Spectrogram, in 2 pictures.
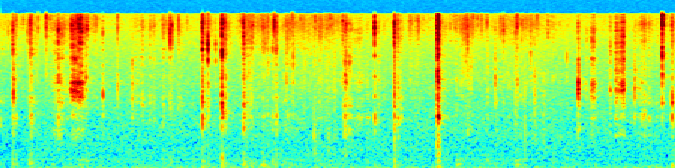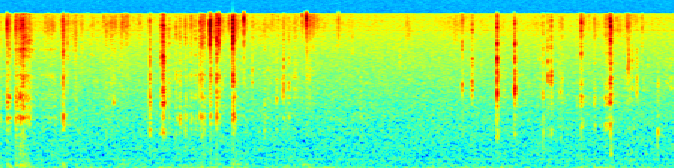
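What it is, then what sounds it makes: Dry soap bar. A utility blade scrapes and shaves the faceted surface of a solid, dry pink bar of soap held in the palm. The result is a quiet run of crisp, bright scratching and crackling ticks with almost no low end. Each stroke is dry and short, stopping instantly with no ring.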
